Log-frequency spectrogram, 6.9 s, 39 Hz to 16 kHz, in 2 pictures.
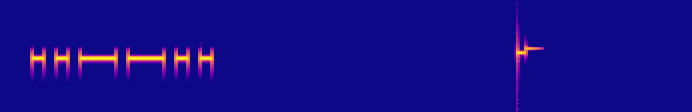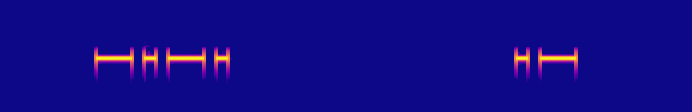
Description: Morse code, heard as a keyed tone, about 20 wpm, spaced as for 5 wpm, 700 Hz. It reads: ? CA
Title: Top 90 QSO Elements - 8x Character Spacing - 20wpm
